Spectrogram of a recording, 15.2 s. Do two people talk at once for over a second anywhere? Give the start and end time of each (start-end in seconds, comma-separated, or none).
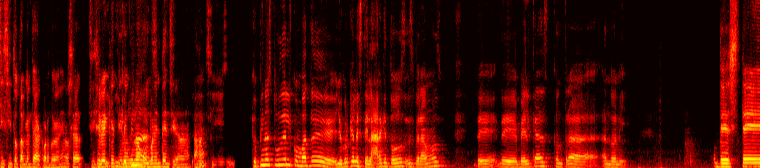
1.9-3.2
